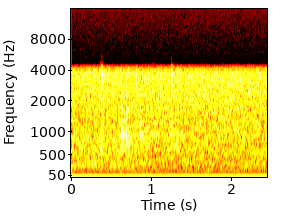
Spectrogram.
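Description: A few faint, light clicks from a thin metal pick working at the keypad circuit board and its ribbon-cable connector, over a steady background hiss.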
